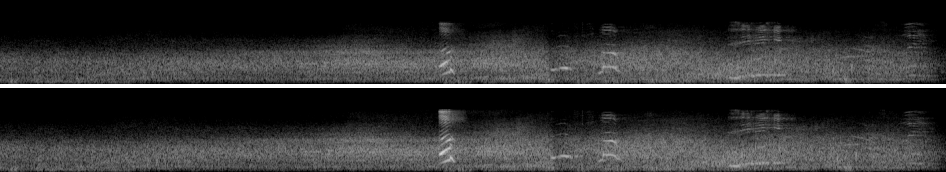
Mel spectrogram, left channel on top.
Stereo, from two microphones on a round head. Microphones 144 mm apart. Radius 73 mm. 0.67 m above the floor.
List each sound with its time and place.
4.4 s a child speaking: 55° right (ahead or behind), 0.6 m; by 9.3 s 5° left (ahead or behind), 7.5 m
